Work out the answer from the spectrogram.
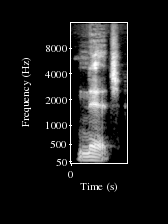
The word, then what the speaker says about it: niche: I know it's supposed to be pronounced niche. I'm here in Tennessee. We say niche, but you've got a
